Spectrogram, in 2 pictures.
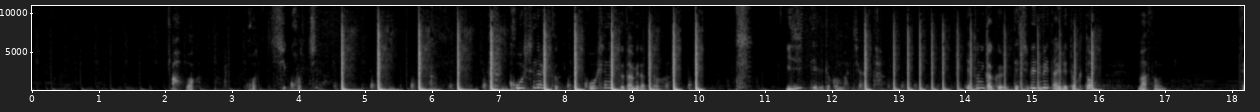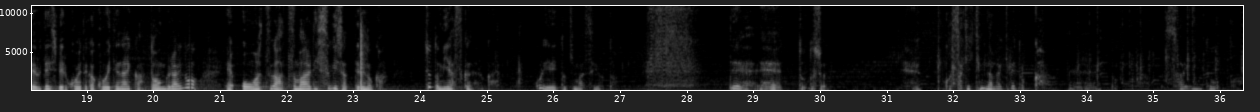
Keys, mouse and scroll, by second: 0.8 click, 1.2 right click, 2.3 click, 3.6 click, 10.8 right click, 11.7 click, 28.6 middle click, 28.6 scroll, 29.5 click, 34.1-36.3 typing.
